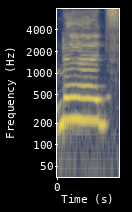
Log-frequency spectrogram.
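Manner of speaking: high, loud yell. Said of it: "while yelling".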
